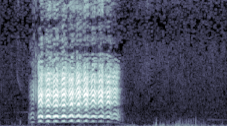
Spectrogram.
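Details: Domestic goat bleating: one loud wavering bleat of about a second, strongly tremulous with a rich stack of harmonics, followed by faint low rustling and background noise.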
